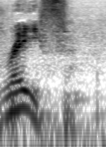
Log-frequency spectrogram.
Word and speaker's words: Ralph: Why is his name spelled Ralph, but it's pronounced Ray? – It's Rafe.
